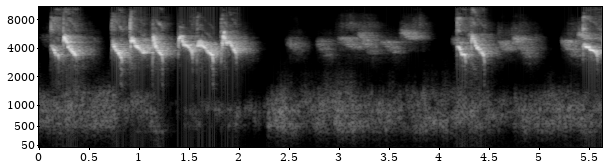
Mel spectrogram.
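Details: Puteh Raja bulbul recorded 8 May 2021 after fruit juice and a mealworm: loud rolling warbled phrases of rapid notes, a pause with faint soft whistles, then the chattering resumes, over a low steady background hum.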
